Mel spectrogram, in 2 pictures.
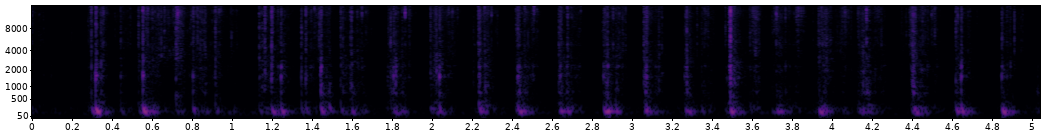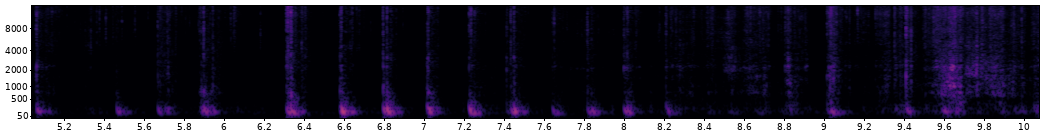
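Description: A small, hollow, empty pair of woven split-bamboo bokjori strainers rests on a table while fingertips and nails scratch across the woven strips. This produces a quiet, fast, uneven run of dry scratching and crinkling strokes that are short with no ring. The strokes fall around two per second, with a low woody body and a faint bright rasp on top.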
